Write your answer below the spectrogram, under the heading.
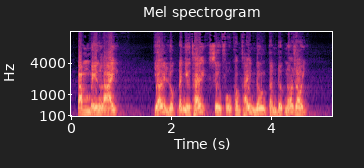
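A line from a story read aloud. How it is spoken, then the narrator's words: Angry loud shout. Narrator (Vietnamese): Hà Xà Tiên Tử giận dữ quát to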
